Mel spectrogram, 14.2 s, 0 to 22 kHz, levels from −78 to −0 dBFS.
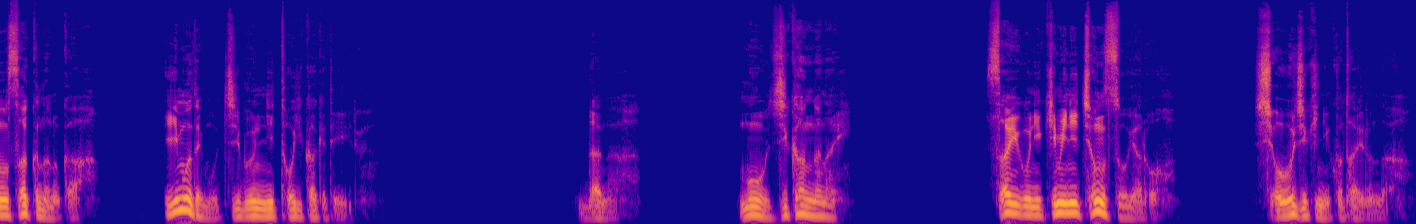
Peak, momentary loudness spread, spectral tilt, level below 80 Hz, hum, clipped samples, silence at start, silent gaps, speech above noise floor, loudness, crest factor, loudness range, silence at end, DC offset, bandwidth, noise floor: -6 dBFS; 20 LU; -5 dB/octave; -54 dBFS; none; under 0.1%; 0 s; 4.39-5.63 s, 6.64-7.17 s, 8.63-9.65 s, 11.92-12.51 s; 59 dB; -24 LUFS; 20 dB; 18 LU; 0.15 s; under 0.1%; over 20 kHz; -83 dBFS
